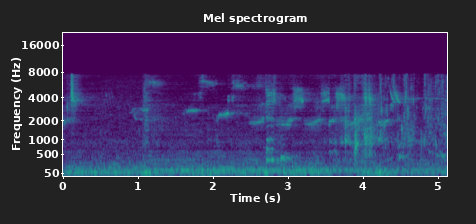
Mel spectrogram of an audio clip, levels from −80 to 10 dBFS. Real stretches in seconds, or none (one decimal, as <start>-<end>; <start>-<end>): 0.5-1.1; 4.2-5.1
